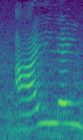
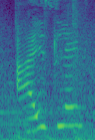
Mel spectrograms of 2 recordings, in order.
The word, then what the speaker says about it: island: अरे भाई आइलैंड बोलते हैं तो हम आइसलैंड क्यों लिखते हैं?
